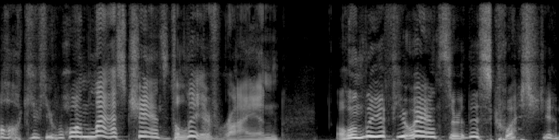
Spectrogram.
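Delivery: shrill, very high, swooping goblin creature voice. Voicing a beast that threatens Ryan with a question, in a goblin voice. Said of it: "It talks like a goblin".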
